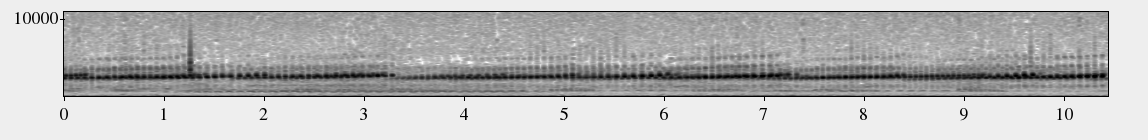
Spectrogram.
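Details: Boreal chorus frogs calling together, recorded in the field alongside Wilson's snipe and sandhill cranes: a steady, densely pulsed, creaky trill held high and continuous throughout, with a lower wavering pulsed sound beneath and a faint low rumble.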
